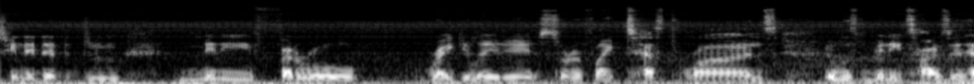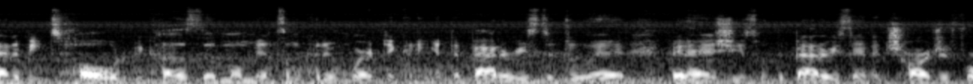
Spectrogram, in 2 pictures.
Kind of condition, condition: setting, outdoors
